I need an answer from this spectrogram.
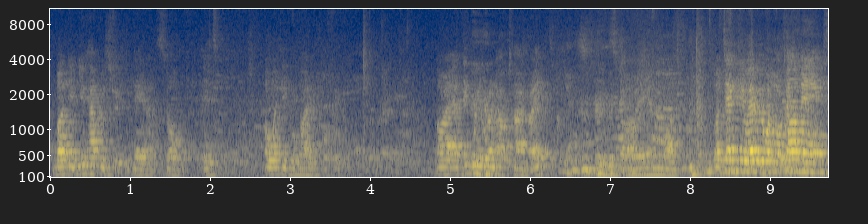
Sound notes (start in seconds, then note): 5.2 murmurs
